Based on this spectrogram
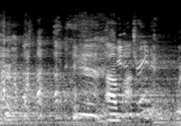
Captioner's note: laughter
